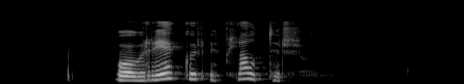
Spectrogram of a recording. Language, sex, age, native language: Icelandic, female, 40-49, Icelandic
